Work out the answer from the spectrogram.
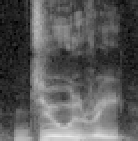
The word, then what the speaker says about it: jewelry: is it jewelry or is it jewelry it is jewelry and not jewelry so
